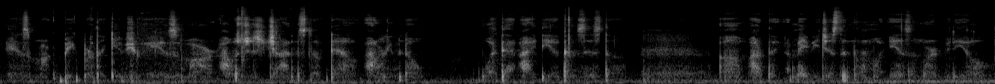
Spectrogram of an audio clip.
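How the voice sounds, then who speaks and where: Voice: brisk, low-quality recording. Whispering ASMR streamer, casual and rambling. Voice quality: whispered, mostly unvoiced. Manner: casual, rambling, slangy with "y'all" and "bro". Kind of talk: whispered ASMR livestream chat.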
